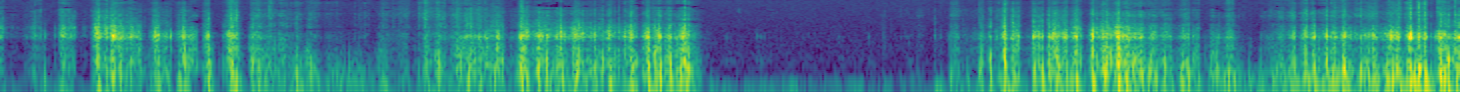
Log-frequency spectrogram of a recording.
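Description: An octagonal pine frame with a fine metal mesh insert is held in one hand while the fingertips of the other hand scratch and rub the mesh in circles. The result is a dense, rapid, crackly scratching with a heavy low end. It goes quiet for about a second in the middle, then resumes and grows louder toward the end.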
